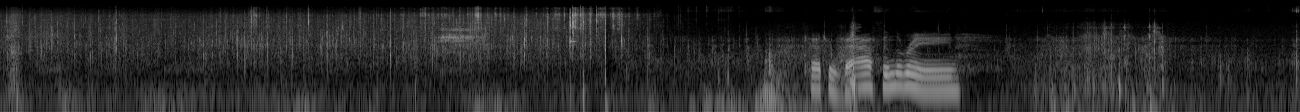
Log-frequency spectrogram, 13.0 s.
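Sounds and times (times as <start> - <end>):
rain pattering: 0.0 - 13.0
wind rumble on microphone: 4.7 - 8.8.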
